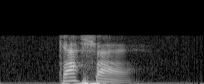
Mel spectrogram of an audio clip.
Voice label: "Kascher", french

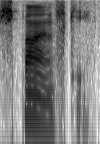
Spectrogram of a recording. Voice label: "sxpanjolski", Croatian; Spanish

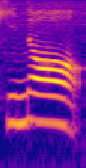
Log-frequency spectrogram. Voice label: "kinou", japanese

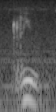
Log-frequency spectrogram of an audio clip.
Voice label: "riu", catalan

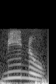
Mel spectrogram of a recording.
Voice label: cheers, malaysian

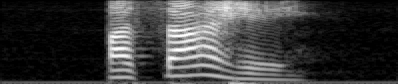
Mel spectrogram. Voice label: "ticket", Tagalog; word of day

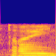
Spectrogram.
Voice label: "trein", Afrikaans

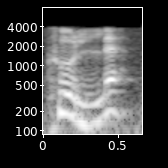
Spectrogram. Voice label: "kulle", swedish

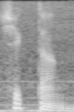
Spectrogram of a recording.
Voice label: restaurant, korean

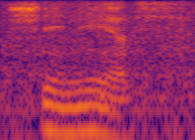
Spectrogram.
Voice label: "chinese", Afrikaans

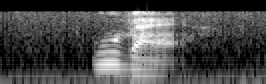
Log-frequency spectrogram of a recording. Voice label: "ouvert", french

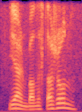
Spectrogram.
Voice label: "jernbane", Norwegian

